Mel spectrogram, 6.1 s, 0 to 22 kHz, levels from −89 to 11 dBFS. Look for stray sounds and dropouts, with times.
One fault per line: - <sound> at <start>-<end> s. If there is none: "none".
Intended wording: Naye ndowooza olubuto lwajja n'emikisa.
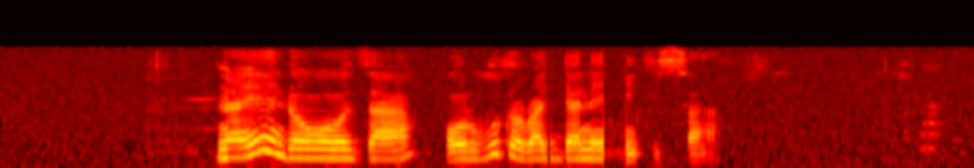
- dropout at 3.8-3.9 s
